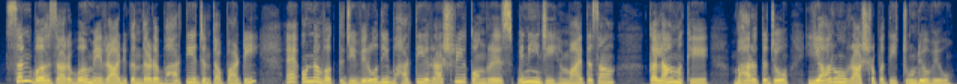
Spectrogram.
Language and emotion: Sindhi, neutral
